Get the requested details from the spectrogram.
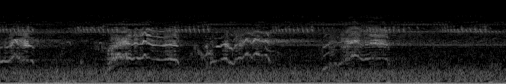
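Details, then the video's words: At 04:35 beside a waterhole on Djuma Game Reserve in South Africa's Sabi Sand, a bushbaby gives four rough wailing cries with wavering pitch, spaced roughly a second apart, partly masked by a constant background hiss and low rumble. "Is that Bushbaby audio again?"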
